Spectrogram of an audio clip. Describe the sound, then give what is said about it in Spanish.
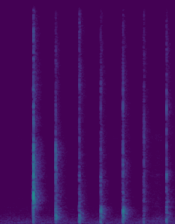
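Seven sharp, crisp claps in a slow, steady rhythm, each a brief bright smack with a quick decay, heard alone without any voices. “Vienen los aplaudidores de nuevo acá, Ciudad Caníbal.”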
